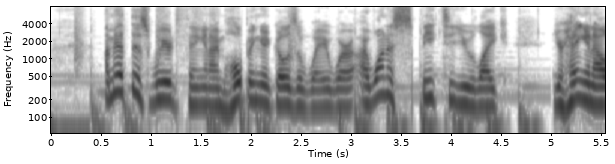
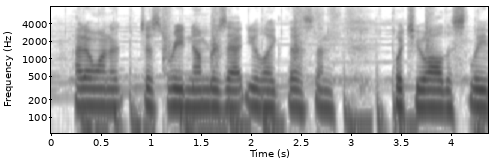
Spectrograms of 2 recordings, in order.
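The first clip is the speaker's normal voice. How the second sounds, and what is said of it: Public radio announcer style voice. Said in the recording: “So this sounds like a National Public Radio voice.”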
